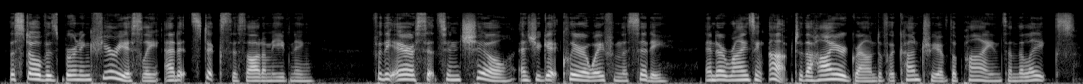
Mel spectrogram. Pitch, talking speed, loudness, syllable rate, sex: 195 Hz, 235 wpm, -17 LUFS, 5.9 syllables/s, female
